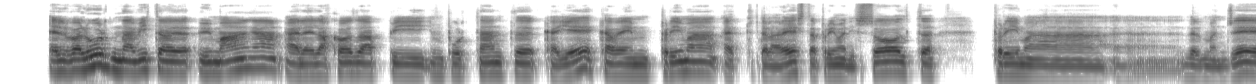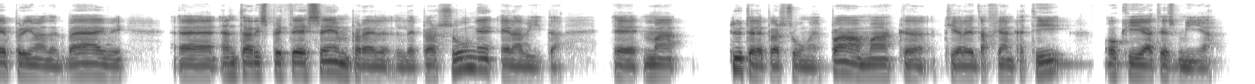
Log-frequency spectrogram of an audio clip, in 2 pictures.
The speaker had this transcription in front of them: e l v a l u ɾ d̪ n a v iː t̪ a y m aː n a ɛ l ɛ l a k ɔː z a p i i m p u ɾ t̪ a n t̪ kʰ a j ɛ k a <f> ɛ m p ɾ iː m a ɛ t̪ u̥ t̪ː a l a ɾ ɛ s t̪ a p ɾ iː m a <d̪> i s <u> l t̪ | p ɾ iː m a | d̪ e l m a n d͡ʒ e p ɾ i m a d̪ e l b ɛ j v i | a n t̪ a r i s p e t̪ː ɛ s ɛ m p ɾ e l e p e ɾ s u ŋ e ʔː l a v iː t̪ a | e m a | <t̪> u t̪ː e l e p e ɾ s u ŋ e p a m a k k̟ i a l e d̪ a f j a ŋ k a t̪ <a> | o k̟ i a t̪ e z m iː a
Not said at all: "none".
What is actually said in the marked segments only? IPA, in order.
v, d̪, ɔ, t̪, i

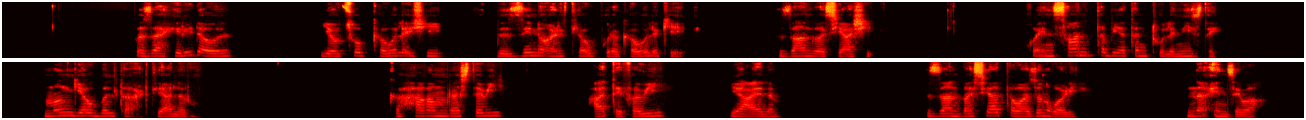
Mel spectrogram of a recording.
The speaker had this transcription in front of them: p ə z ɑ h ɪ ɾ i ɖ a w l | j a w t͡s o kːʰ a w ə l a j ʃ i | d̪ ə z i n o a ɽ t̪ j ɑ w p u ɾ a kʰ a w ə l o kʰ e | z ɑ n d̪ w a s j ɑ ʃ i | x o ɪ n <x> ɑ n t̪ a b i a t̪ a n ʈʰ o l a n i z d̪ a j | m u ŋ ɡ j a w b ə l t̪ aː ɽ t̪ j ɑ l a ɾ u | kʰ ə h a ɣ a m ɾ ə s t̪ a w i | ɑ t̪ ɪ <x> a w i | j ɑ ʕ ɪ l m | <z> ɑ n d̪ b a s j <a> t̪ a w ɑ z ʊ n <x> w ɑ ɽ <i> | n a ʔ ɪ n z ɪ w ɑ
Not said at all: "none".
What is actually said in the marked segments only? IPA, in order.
s, f, z, ɑ, ɣ, i

